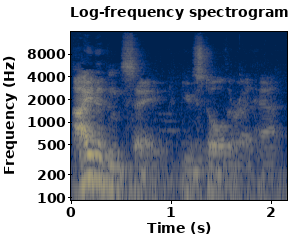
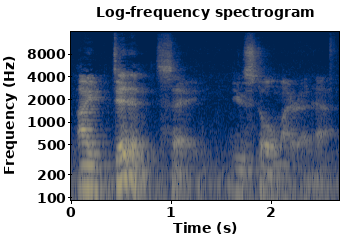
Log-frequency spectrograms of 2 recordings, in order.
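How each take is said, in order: First: The word "I" carries the emphasis. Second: The word "didn't" carries the emphasis. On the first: "I'm going to put emphasis on one word" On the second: "Let's try the second word"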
